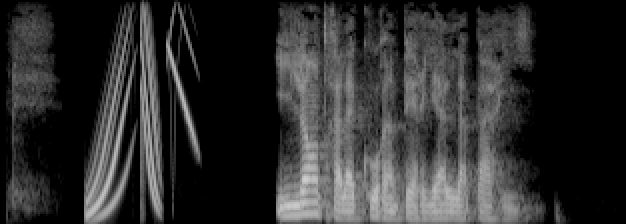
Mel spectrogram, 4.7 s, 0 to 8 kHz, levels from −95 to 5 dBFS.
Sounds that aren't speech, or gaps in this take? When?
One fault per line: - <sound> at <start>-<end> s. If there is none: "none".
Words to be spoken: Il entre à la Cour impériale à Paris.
- chirp at 0.6-1.5 s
